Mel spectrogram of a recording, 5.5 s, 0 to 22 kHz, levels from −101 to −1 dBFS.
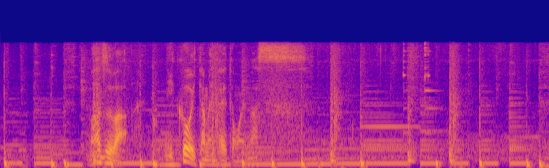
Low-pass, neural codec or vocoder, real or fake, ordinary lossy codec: none; none; real; none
